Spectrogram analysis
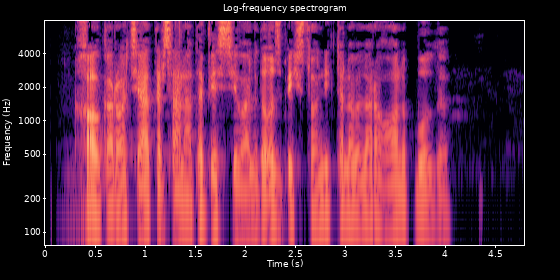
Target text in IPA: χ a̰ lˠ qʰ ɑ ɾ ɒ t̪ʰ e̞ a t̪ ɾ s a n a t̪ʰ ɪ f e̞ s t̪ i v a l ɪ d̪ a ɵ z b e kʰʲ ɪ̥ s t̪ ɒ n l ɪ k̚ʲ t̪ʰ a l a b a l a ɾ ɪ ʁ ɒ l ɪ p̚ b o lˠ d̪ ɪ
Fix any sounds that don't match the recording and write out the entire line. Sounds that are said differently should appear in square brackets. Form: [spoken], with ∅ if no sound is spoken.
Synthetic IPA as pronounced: χ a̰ lˠ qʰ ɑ ɾ ɒ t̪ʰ e̞ a t̪ ɾ s a n a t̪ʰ ɪ f e̞ s t̪ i v a l ɪ d̪ a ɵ z b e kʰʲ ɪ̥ s t̪ ɒ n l ɪ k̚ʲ t̪ʰ a l a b a l a ɾ ɪ ʁ ɒ l ɪ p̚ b o lˠ d̪ ɪ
